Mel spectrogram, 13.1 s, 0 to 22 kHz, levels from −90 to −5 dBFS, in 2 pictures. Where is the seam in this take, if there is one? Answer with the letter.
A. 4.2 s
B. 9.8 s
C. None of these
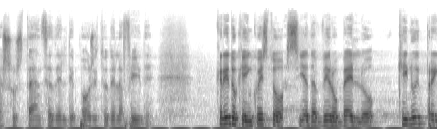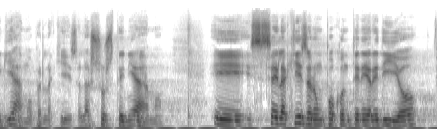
A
